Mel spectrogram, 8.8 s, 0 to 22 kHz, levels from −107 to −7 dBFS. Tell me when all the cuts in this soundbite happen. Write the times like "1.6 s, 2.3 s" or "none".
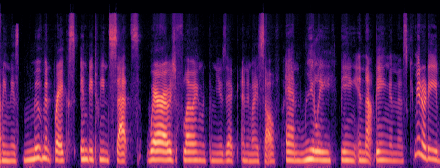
1.5 s, 3.5 s, 5.0 s, 5.7 s, 6.7 s, 7.5 s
